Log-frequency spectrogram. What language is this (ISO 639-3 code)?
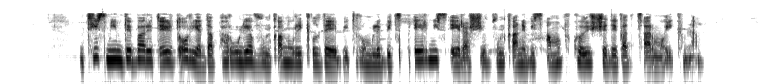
kat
